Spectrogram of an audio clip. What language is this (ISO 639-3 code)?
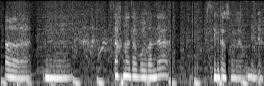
kaz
